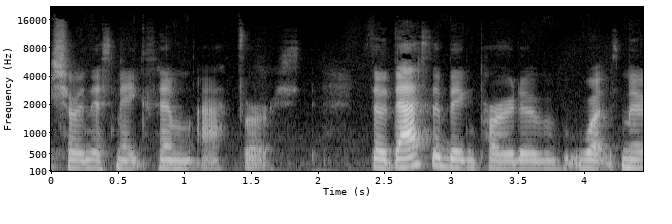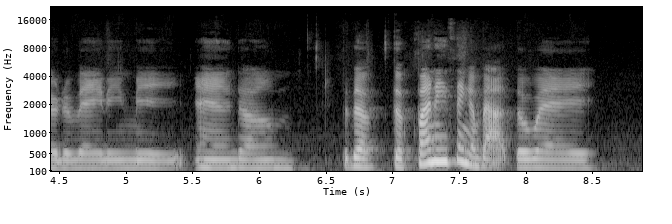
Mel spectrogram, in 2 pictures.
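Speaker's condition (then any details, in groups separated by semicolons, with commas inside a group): Deafness; pretty bad tinnitus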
